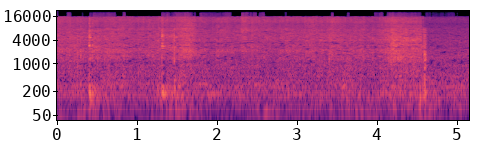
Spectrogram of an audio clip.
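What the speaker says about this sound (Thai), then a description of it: "ผักกระเฉดผัดนานไม่ได้ค่ะเพื่อนเพื่อนผัดนานแล้วก็จะทำให้ข้าวเหนียวเนาะ" Water mimosa stir-fries in a hot pan with a steady, steamy sizzle and hiss. Sharp spatula scrapes and taps come at irregular intervals, close by and with no talking.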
